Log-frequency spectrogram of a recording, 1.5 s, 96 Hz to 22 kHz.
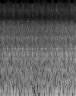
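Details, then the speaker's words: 3588 diesel idling after an engine rebuild with new cylinders and pistons; steady, even, low smooth beat with no knocks or rattles, very quiet; the new hood fits tight without rattling; normal diesel idle. "she's just she's so quiet the new hood's not rattling fits good and tight"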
